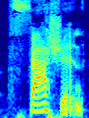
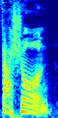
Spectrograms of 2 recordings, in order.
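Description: First: The last syllable is reduced and unstressed. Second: The last syllable is a full, clear 'un'.

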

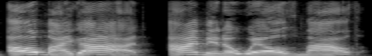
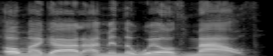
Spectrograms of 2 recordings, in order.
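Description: First: It is said noticeably louder. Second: It is said at a normal, quieter volume.

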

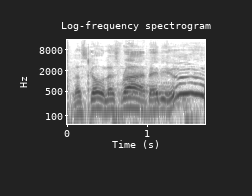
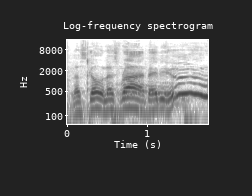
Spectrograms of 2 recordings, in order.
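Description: Both takes have the same delivery.

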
